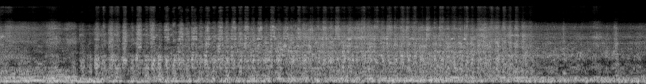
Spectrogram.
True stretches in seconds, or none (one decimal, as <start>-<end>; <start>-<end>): 1.4-3.0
